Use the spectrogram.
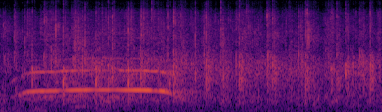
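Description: A crowd applauds with dense, steady clapping for about three seconds, while a sustained whistle-like tone rings over the first second before fading out, leaving only the clapping.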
